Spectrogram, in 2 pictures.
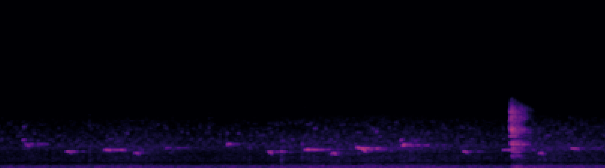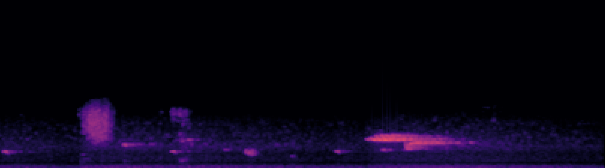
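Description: Birds singing in a beech forest: a run of short chirps and twitters, with louder calls about three and a half and five seconds in and a longer call near seven seconds. Under them lies a low, steady background noise.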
